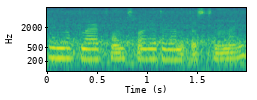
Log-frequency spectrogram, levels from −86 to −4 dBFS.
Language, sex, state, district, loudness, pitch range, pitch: Telugu, female, Andhra Pradesh, Srikakulam, -15 LUFS, 225-245 Hz, 230 Hz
